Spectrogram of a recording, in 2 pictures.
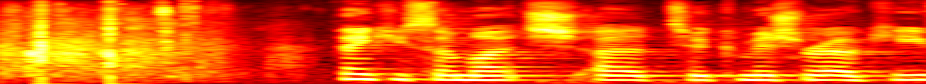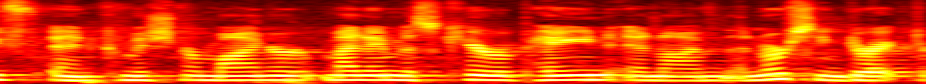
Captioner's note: applause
